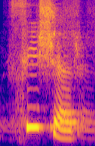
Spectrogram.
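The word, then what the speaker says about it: fissure: यहाँ पर जो बच्चों डबल एस है वो एस एच की तरह प्रोनाउंस करेंगे हम। ओके, फिशर, हम फिश बोलते हैं ना, मछली, फिश, तो हमें फिशर बोलना है। ओके, डबल एस जो है वो एस एच की तरह साउंड होगा।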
